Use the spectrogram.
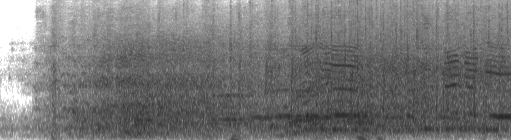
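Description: A crowd breaks into sustained applause after a brief quiet moment, the clapping building quickly and staying loud and dense, with scattered cheers and whistles mixed in.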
